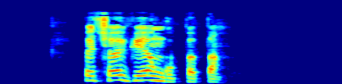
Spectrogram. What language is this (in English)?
Ngomba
